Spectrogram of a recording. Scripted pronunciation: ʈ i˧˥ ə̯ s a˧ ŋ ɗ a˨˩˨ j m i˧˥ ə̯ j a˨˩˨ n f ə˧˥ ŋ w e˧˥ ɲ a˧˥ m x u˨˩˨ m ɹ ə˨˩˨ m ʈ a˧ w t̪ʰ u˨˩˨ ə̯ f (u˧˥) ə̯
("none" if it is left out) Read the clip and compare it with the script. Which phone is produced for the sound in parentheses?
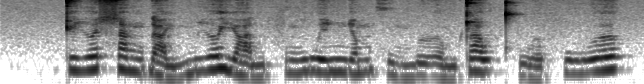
u˧˥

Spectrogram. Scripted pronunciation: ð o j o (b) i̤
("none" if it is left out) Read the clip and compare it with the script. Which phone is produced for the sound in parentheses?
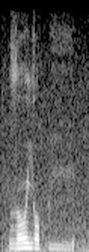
p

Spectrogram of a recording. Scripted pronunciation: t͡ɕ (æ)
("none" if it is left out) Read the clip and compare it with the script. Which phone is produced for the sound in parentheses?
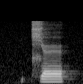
ɛ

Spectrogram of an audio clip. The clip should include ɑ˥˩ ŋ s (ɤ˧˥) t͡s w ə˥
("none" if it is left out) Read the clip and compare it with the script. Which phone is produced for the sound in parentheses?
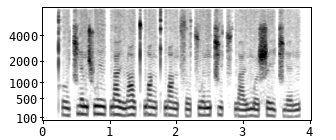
ɤ˧˥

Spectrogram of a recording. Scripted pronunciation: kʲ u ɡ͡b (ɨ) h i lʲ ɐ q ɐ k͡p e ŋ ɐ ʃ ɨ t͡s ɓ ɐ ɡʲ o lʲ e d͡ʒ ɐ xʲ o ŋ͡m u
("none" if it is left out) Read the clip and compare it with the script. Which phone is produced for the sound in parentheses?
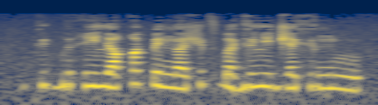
ɨ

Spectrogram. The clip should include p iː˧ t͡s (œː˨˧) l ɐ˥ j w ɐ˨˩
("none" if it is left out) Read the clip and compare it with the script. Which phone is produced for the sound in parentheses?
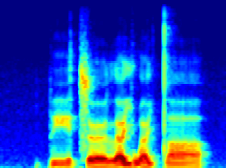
œː˨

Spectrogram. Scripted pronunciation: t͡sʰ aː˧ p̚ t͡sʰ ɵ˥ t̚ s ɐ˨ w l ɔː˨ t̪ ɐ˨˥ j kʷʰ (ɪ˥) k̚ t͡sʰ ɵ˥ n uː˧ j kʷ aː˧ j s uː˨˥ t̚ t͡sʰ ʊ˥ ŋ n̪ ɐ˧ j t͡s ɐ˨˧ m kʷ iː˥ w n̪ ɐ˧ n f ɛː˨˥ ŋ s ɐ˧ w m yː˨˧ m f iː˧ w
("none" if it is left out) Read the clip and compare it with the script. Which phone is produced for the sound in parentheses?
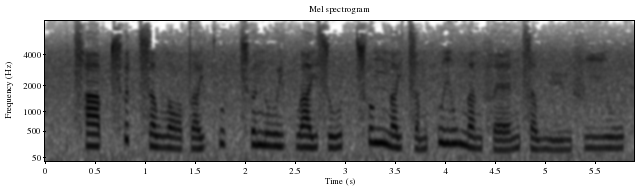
ɪ˥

